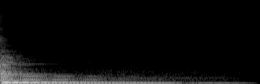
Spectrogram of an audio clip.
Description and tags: Metal container 3 loud
A hit on a metal container
container, hit, loud, Metal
